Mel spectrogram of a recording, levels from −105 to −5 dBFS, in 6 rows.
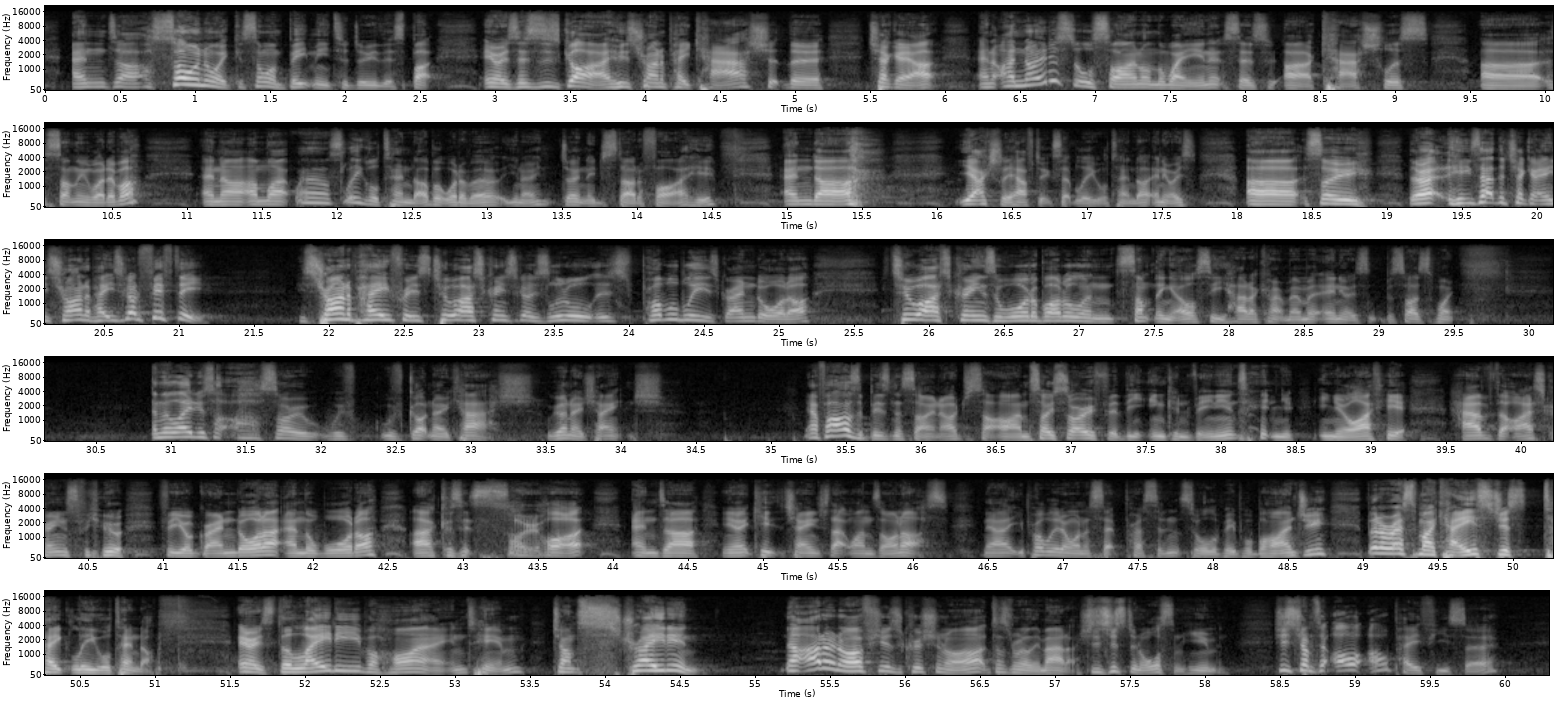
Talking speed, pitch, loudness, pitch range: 250 wpm, 160 Hz, -37 LUFS, 135-195 Hz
